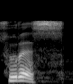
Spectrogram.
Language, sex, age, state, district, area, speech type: Odia, male, 30-45, Odisha, Kendrapara, urban, spontaneous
